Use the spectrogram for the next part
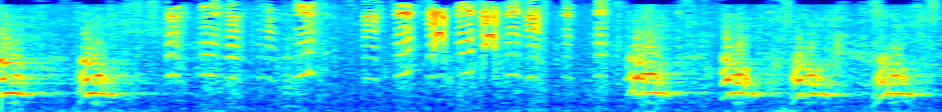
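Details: Puppies at play with other puppies: short, high, harmonic yips and barks in loose bursts, a run of thin high chirping sounds in the middle, then four spaced yelps near the end.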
